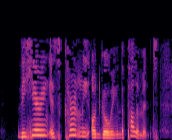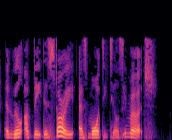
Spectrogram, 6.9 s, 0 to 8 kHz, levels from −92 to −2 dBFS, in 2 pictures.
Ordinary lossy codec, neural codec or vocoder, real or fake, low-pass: MP3, 24 kbps; none; real; 7.2 kHz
